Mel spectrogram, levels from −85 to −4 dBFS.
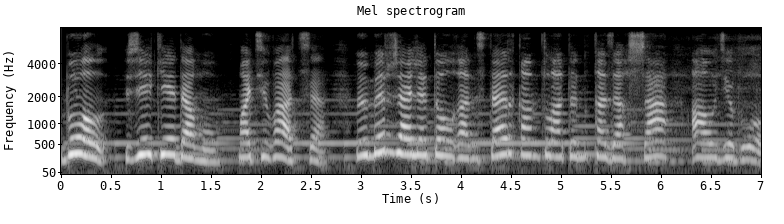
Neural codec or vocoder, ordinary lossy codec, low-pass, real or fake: autoencoder, 48 kHz, 128 numbers a frame, DAC-VAE, trained on Japanese speech; none; 7.2 kHz; fake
